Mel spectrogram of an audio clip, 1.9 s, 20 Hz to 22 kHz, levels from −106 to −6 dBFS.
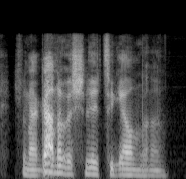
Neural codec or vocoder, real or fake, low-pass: codec, 24 kHz, 1.5 kbps, HILCodec; fake; 9.9 kHz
